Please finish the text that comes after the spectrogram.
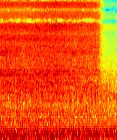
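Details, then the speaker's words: Honda Civic air ride after fixing its electrical issue, car parked up on blocks: strong steady hiss of air venting about two seconds, then clean shutoff as it drops from standard ride height; normal lowering. "This is just kind of my standard ride height. And then I can skate it this low."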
